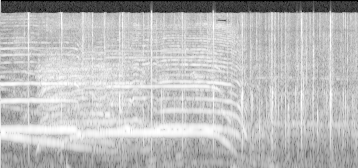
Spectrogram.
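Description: A marching band's brass plays loud sustained chords outdoors, then falls away.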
